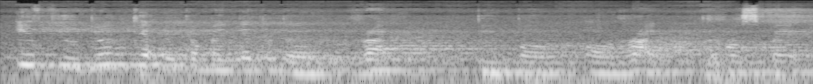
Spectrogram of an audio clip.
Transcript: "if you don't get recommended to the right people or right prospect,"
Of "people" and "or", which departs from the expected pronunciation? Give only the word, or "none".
or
